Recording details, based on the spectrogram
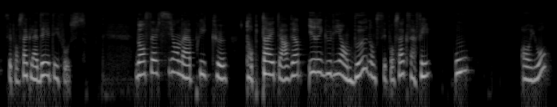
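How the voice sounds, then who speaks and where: A woman's voice: fairly high pitch, a little mellow, no echo. A young woman teaching Korean to beginners on a livestream, explaining each answer patiently and step by step. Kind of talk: livestream lesson.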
